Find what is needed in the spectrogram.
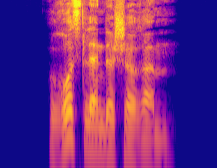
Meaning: strong dative masculine/neuter singular comparative degree of russländisch
- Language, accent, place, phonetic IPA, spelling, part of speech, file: German, Germany, Berlin, [ˈʁʊslɛndɪʃəʁəm], russländischerem, adjective, De-russländischerem.ogg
